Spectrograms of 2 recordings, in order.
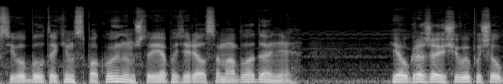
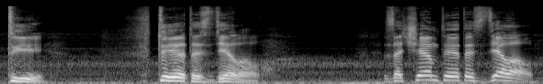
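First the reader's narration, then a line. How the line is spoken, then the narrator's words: Hysterical screaming, voice breaking. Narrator (Russian): Я кричал страшным, срывающимся в истерику голосом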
